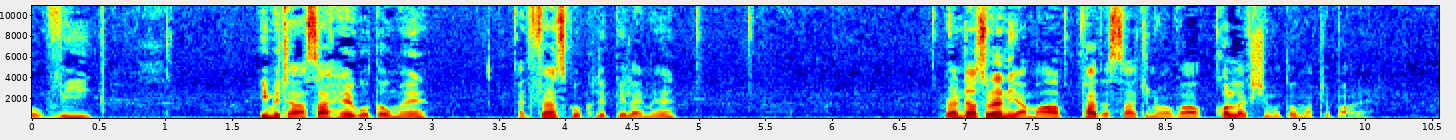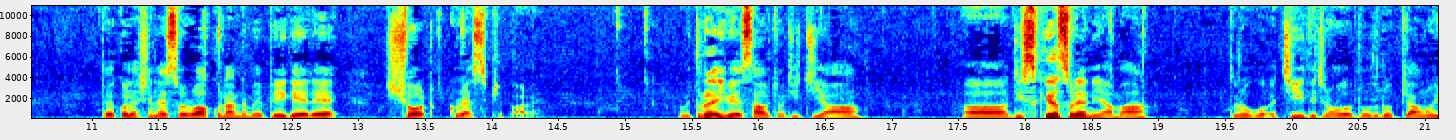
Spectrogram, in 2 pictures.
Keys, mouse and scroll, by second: 2.5-3.8 drag, 4.0-5.3 drag, 9.3-14.2 middle drag, 19.4-21.1 shift+middle drag.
